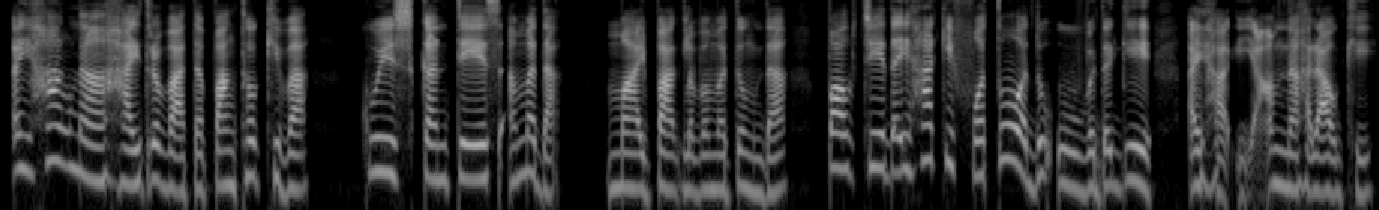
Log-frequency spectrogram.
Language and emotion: Manipuri, happy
